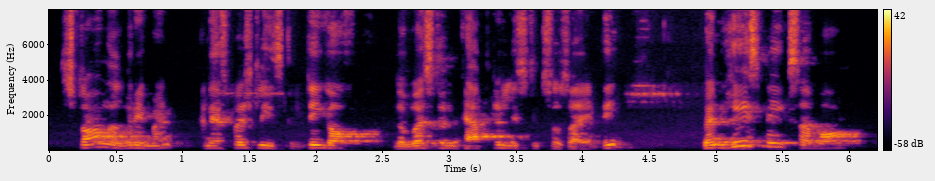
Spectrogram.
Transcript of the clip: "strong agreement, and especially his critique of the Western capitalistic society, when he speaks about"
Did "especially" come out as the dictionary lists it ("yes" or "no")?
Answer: no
